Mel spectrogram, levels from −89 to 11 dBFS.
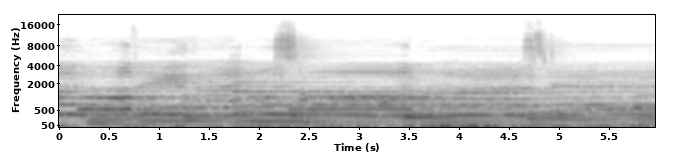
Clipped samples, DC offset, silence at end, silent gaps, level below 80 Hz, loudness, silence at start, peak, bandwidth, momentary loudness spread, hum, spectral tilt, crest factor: under 0.1%; under 0.1%; 0 s; none; -44 dBFS; -30 LUFS; 0 s; -14 dBFS; 13 kHz; 8 LU; none; -6.5 dB/octave; 14 dB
